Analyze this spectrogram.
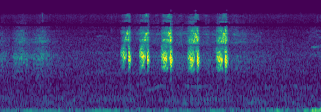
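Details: Oriental magpie calling persistently for a mate: a quick burst of about six harsh, grating kak notes in close succession, set against a constant low-pitched rumble.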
